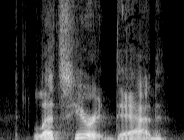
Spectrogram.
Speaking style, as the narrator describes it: Tom said eagerly

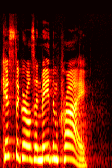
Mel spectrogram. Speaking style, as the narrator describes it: she yelled

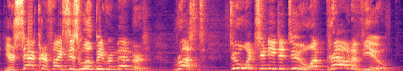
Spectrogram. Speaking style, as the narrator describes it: he yells to the other Bronzebeards

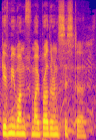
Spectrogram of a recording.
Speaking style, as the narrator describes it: little Bosniak kids who are yelling

